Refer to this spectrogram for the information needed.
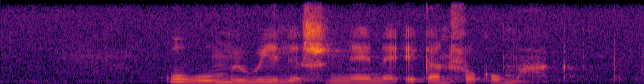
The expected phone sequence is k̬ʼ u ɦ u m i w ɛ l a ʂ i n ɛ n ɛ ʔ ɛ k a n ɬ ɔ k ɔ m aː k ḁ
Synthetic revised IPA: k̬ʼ u ɦ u m i w i l ɛ ʂ i n ɛ n ɛ ʔ ɛ k a n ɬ ɔ k ɔ m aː k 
